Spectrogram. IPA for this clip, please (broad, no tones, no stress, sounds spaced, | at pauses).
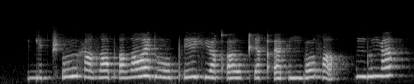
ɡʲ a d t͡ʃʼ ʊː x a zˤ i pʼ e ðˤ ɛː d oː pʼ ɪː xʲ ʊː qʼ oː kʼ i qʼ ɪ x ɪ ŋ ɡ o sˤ ɛ | n d ʊ ŋ a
